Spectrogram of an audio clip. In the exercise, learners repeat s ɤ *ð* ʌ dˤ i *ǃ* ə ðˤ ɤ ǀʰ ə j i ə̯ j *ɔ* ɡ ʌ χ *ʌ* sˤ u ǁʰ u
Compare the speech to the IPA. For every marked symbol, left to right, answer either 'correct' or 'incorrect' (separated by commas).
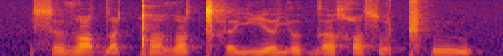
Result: correct, correct, incorrect, correct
